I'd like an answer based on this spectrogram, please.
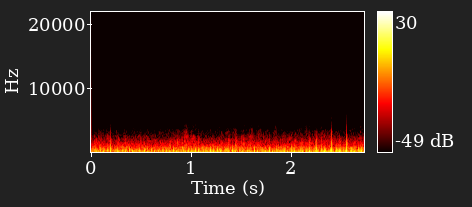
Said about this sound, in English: Kyrgyz helicopters, military helicopters, started to fly around overhead, and that's when everything changed.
